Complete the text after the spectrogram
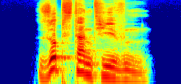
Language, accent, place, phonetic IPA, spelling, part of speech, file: German, Germany, Berlin, [ˈzʊpstanˌtiːvn̩], Substantiven, noun, De-Substantiven.ogg
- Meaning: dative plural of Substantiv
